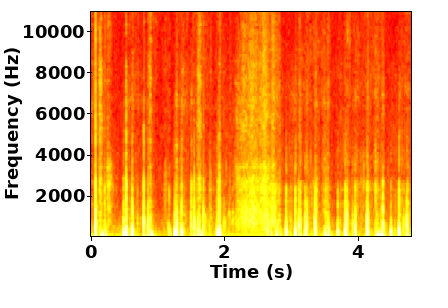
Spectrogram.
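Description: Fingertips tap and nails scratch on the surface of a black padded faux-leather neck pillow close to the mic. Quiet, dull, low thuds come in quick irregular bursts, broken by a soft continuous scratching rustle in the middle before the tapping resumes.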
